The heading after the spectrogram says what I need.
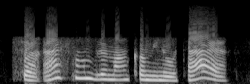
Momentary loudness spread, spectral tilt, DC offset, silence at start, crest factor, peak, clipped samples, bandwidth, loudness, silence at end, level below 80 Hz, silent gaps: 3 LU; -6.5 dB/octave; under 0.1%; 0.15 s; 10 dB; -6 dBFS; under 0.1%; 15.5 kHz; -16 LUFS; 0.25 s; -52 dBFS; none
